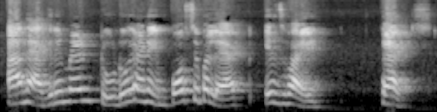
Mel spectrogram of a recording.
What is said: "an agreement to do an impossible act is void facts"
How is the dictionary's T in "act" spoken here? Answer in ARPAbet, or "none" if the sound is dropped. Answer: T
